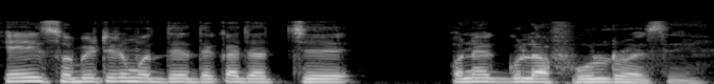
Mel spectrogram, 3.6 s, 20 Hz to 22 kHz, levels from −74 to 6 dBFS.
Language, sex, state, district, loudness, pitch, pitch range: Bengali, male, Assam, Hailakandi, -13 LUFS, 145 Hz, 135-155 Hz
